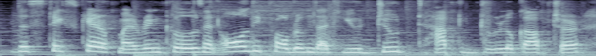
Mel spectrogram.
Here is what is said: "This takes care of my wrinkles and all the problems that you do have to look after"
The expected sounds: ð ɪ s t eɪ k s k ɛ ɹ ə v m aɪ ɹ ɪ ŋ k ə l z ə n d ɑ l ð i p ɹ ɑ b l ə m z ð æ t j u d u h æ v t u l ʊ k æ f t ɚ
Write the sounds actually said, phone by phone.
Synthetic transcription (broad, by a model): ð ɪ s t eɪ k s k ɛ ɹ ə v m aɪ ɹ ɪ ŋ k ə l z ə n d ɑ l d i p ɹ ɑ b l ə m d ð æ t j u d u h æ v t u l ʊ k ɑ f t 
